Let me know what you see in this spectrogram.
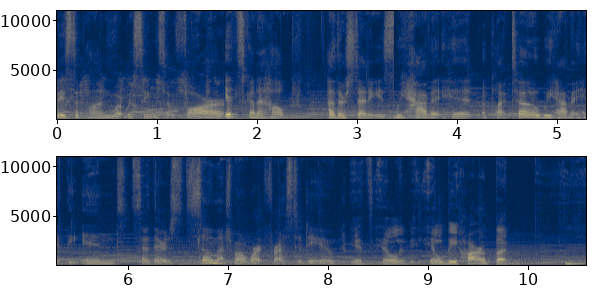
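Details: Adult speaker; normal speech.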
